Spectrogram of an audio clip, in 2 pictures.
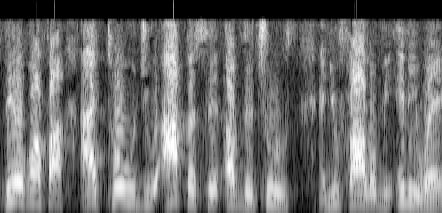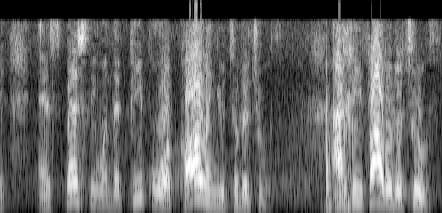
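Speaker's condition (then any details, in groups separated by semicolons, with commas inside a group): No condition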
